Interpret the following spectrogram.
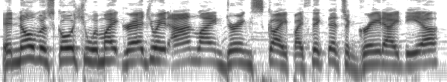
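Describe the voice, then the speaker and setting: A man's voice: high voice, fairly even intonation, normal speed, bright, forceful tone, clear, resonant tone, soft background music. A man from Michigan chatting casually with viewers on a live stream, joking and laughing at his own remarks.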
